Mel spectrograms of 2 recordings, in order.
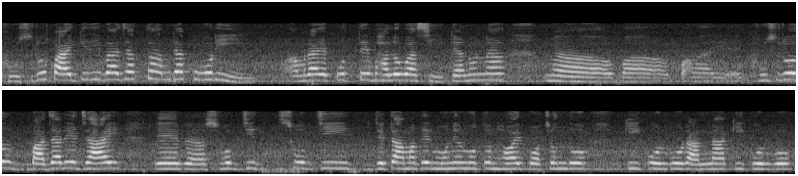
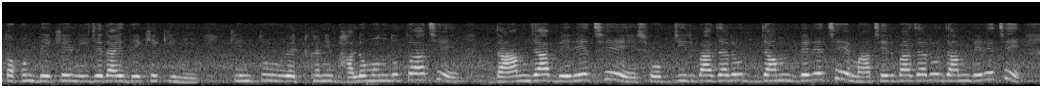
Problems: constant background noise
